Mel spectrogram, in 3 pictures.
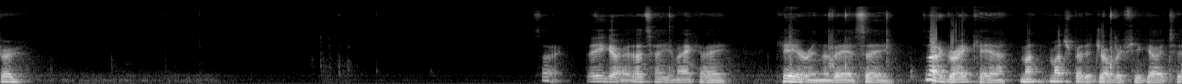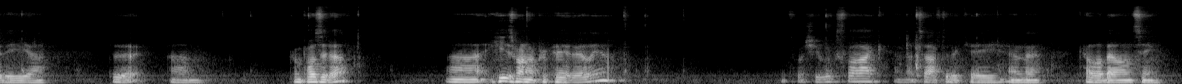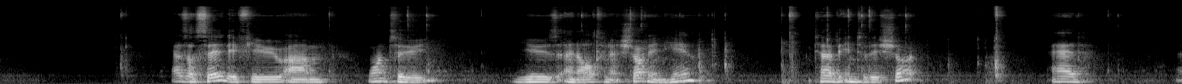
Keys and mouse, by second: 1.2-3.2 middle drag, 4.0 alt+a, 4.5-8.1 drag, 8.2 click, 8.7-9.0 drag, 9.0 alt+a, 11.7 alt+a, 12.8 middle click, 13.2-14.6 drag, 14.9-17.2 drag, 17.4 middle click, 17.8-20.5 right drag, 18.9-22.6 drag, 21.6 alt+a, 22.6-25.3 middle drag, 25.6 alt+a, 27.7-28.9 right drag, 28.5 click, 30.1-30.6 drag, 32.0 right click, 32.1 Tab, 32.8-35.1 drag, 34.1 shift+a, 35.4 click.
